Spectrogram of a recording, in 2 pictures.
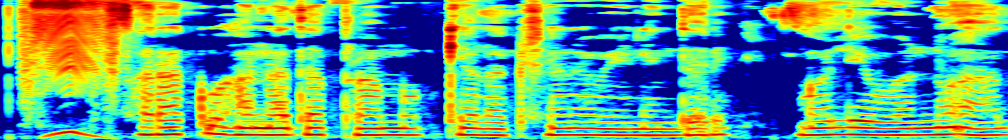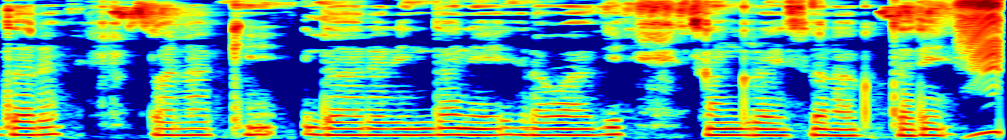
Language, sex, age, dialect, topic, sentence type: Kannada, male, 25-30, Coastal/Dakshin, banking, statement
